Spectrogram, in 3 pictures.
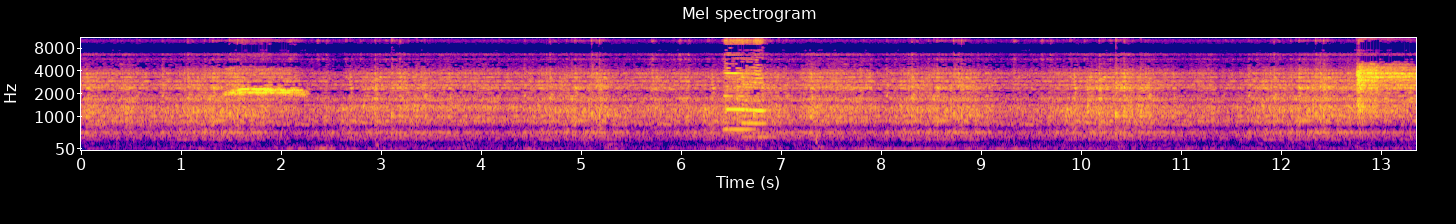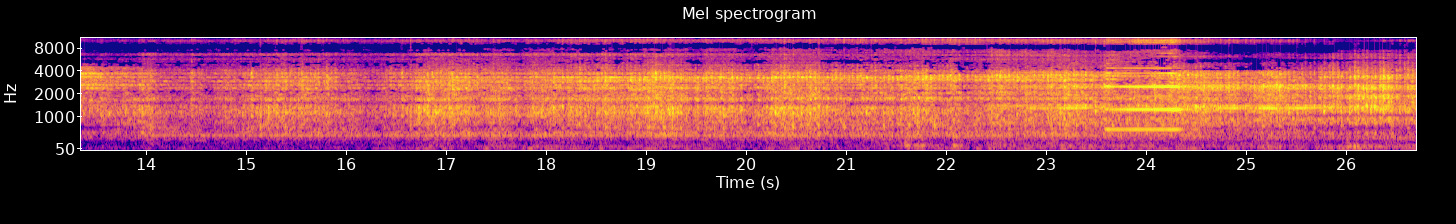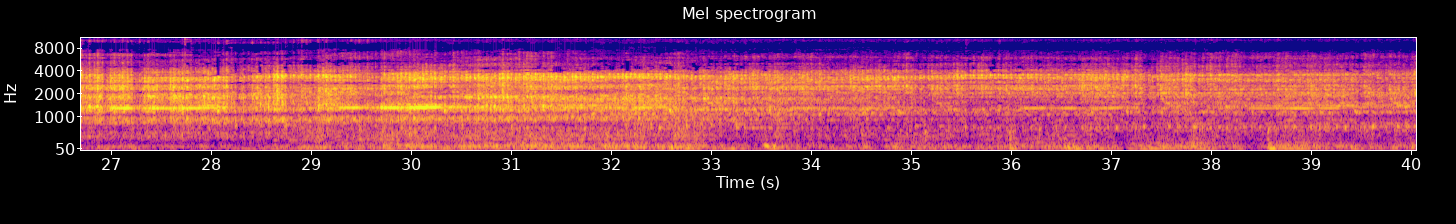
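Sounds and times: model locomotive running: 0.0 - 40.0
brief high tone: 6.4 - 6.9, 23.6 - 24.6.

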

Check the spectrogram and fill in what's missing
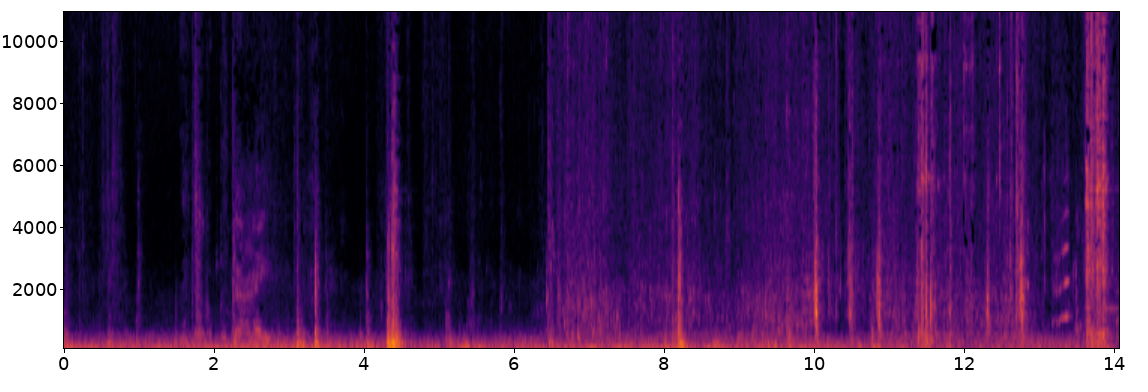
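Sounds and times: steady low rumble: 0.0 - 14.0
knocks against a boat: 3.0 - 5.4, 8.0 - 8.4.

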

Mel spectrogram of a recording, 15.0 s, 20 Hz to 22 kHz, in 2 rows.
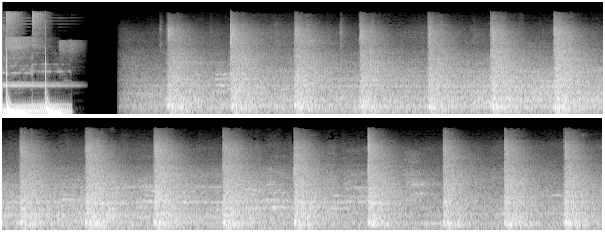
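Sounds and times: electronic music: 0.0 - 1.0
steady background hum: 1.5 - 15.0.

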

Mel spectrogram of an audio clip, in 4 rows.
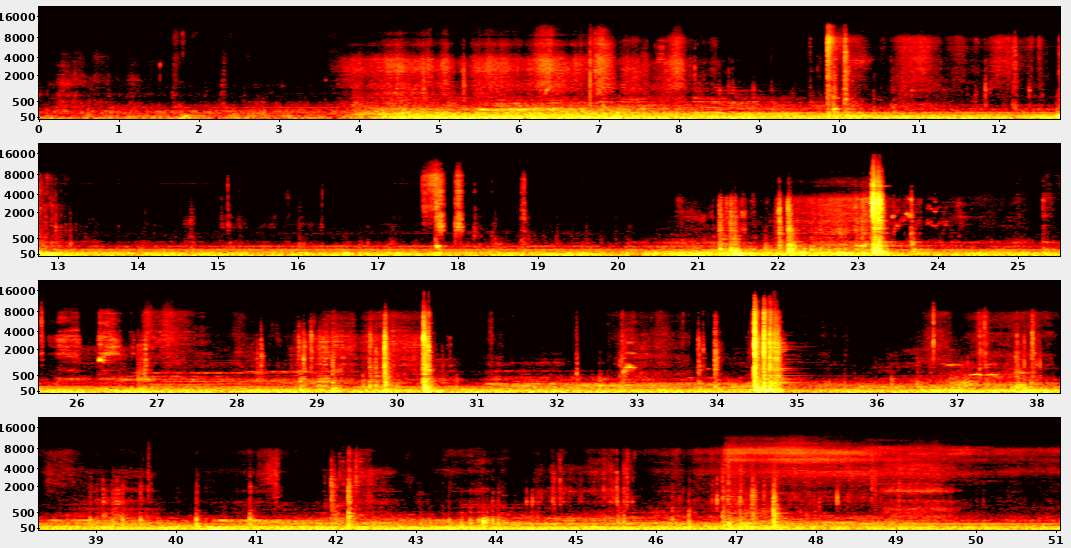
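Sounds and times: steady low hum in train carriage: 0.0 - 51.0.

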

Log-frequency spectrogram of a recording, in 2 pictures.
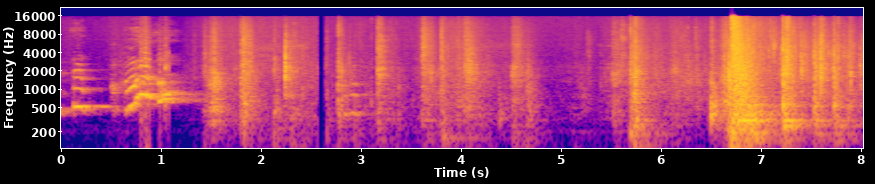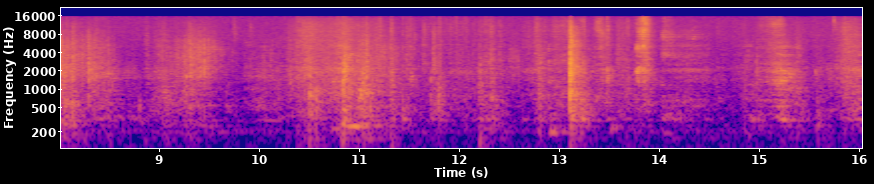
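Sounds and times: loud crashing slam: 6.7 - 8.3.

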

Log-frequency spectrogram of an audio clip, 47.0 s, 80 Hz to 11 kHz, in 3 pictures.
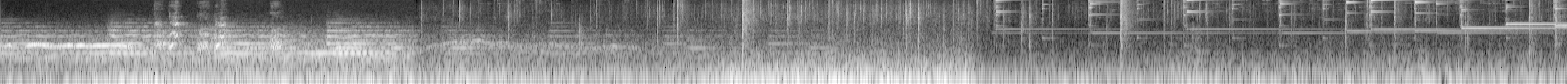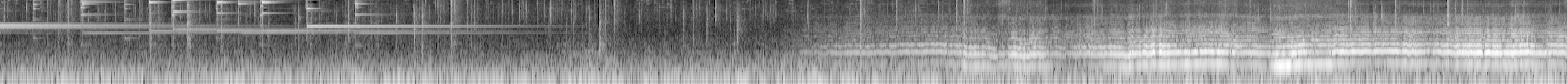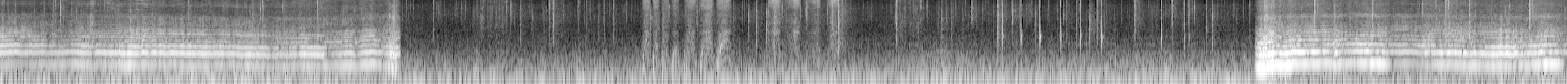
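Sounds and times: light crackling clicks: 4.2 - 25.4, 35.6 - 43.7
fly buzzing: 23.8 - 35.4, 43.9 - 47.0.

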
